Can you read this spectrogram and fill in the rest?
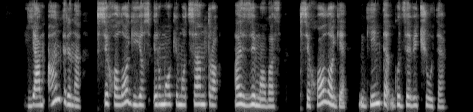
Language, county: Lithuanian, Vilnius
